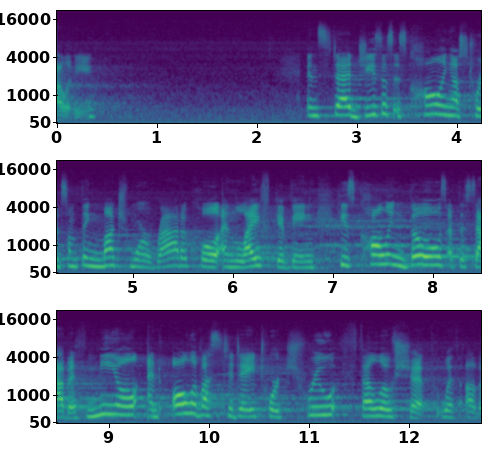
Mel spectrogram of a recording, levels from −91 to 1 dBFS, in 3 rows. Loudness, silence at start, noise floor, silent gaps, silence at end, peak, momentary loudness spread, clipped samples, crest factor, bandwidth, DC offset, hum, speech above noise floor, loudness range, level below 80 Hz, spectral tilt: -28 LUFS; 0 s; -58 dBFS; none; 0 s; -12 dBFS; 11 LU; under 0.1%; 18 dB; 15.5 kHz; under 0.1%; none; 30 dB; 6 LU; -62 dBFS; -4 dB/octave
